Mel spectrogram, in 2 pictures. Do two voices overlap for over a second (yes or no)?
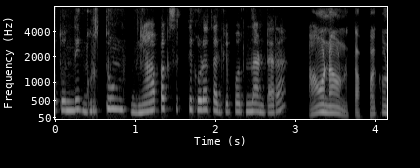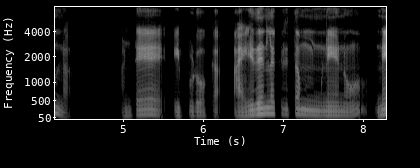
no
